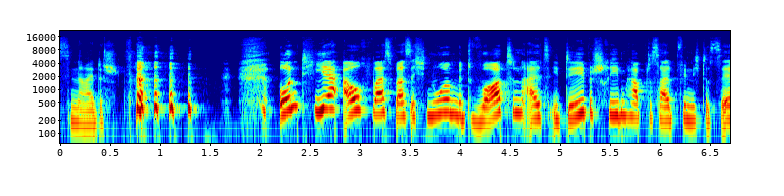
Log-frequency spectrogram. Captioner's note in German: gelächter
